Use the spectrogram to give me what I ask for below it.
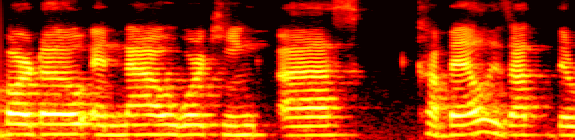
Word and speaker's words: Ka'Bel: former member of bardo and now working as cabell is that the right way to say it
